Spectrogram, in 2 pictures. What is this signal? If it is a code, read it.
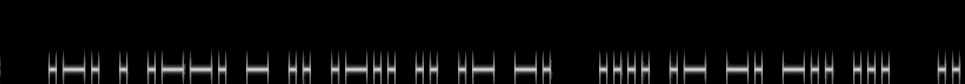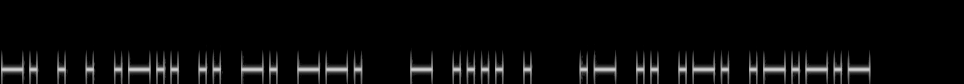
Morse code, heard as a keyed tone, about 17 wpm, 700 Hz. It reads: REPTILIAN HANDS FEELING THE AIR.
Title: A Sound Of Thunder 17wpm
